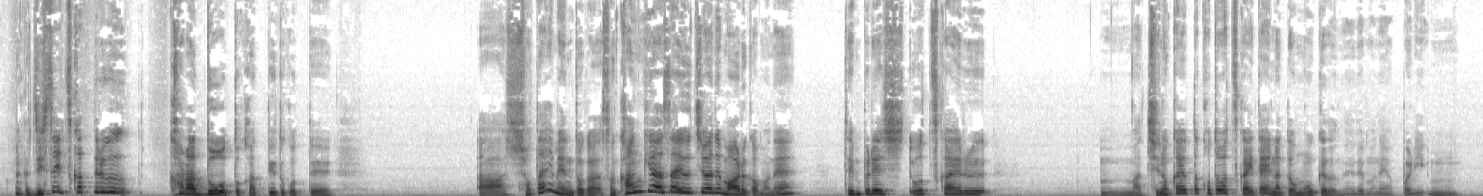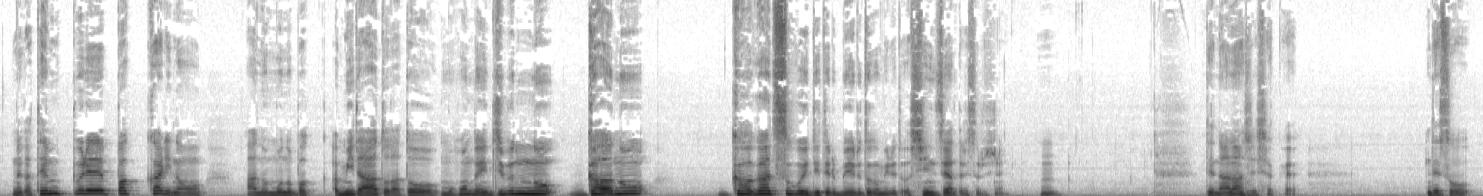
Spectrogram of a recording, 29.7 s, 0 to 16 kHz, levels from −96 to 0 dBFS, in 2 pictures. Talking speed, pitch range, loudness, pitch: 320 characters per minute, 140-230 Hz, -21 LUFS, 180 Hz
